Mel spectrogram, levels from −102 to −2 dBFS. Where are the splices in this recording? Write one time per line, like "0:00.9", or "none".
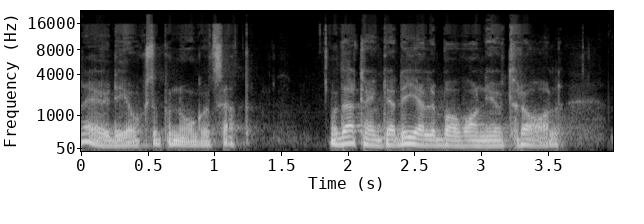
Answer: none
